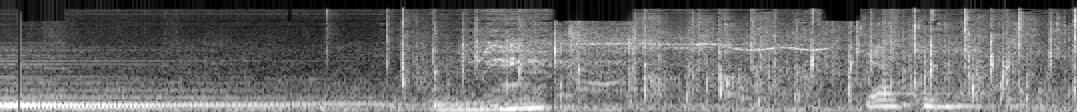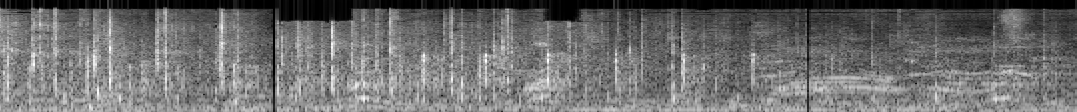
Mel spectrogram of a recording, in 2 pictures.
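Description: Acoustic guitar's final chord ringing out and fading over about a second and a half as a song ends, then several seconds of scattered hand-clapping.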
